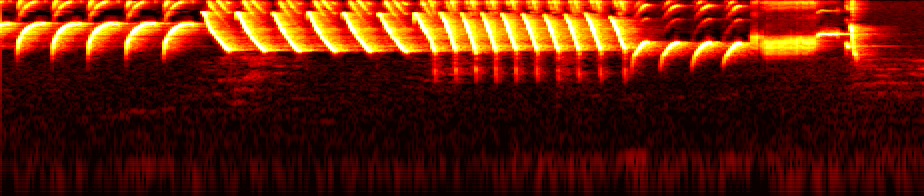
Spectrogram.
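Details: Canary song played to coax other canaries to sing: arched whistles, a brisk descending-note series and a fast trill, ending in a few separate notes and a short high buzz.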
